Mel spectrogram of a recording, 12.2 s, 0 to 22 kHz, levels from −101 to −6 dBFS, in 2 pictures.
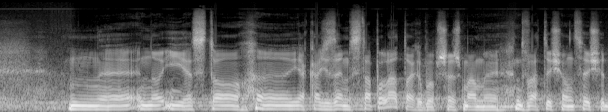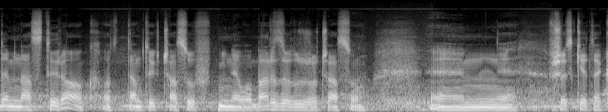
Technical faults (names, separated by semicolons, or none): none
